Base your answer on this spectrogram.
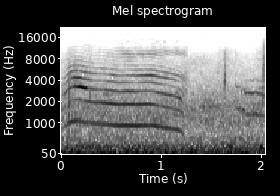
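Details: A kitten in a kitten cage gives one long, drawn-out meow lasting over a second, steady then dropping at the end, followed by faint high squeaks against a low background hum.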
